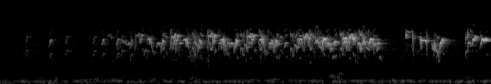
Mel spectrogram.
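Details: Sooty-headed bulbul with an odd lure call for trapping: a quiet start builds into nearly three seconds of fast, scratchy, jumbled chattering, followed by a few sharp separate chirps, over a faint low background hum.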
